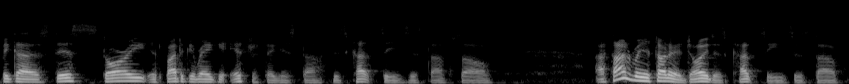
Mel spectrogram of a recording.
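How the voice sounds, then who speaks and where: A man hosting a reaction video, giving casual, halting, repetitive off-the-cuff comments on game cutscenes. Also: mid-range voice, sing-song. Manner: halting, repetitive, rambling asides. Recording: dull lo-fi microphone. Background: faint game music.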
